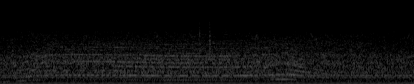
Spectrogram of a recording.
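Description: Faint, distant buzzing whine of an electric RC model plane's motor and propeller. It rises in pitch as the throttle opens shortly after the start for a climb, holds, then drops back a little before three seconds in.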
